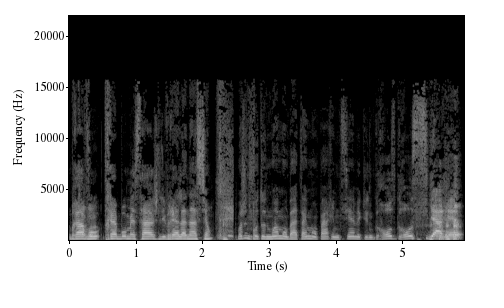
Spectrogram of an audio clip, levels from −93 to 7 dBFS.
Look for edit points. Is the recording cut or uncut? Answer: cut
